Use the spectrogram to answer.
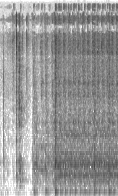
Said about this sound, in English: I'm just going to quickly stay stitch these in place just so they don't move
